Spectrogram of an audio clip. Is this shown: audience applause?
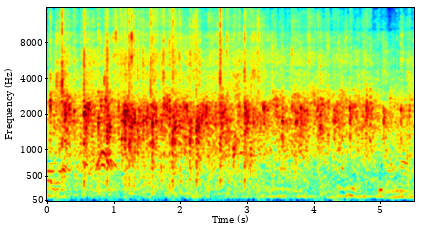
yes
